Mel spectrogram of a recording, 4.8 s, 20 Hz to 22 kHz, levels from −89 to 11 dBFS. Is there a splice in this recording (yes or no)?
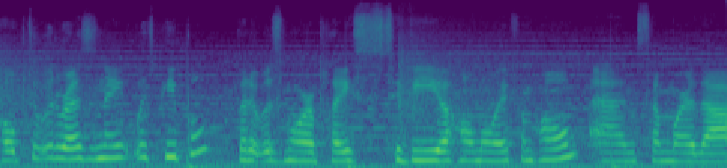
yes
